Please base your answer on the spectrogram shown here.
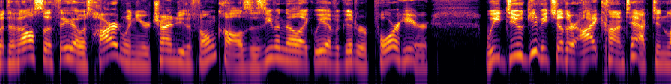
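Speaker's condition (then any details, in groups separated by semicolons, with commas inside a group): No condition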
